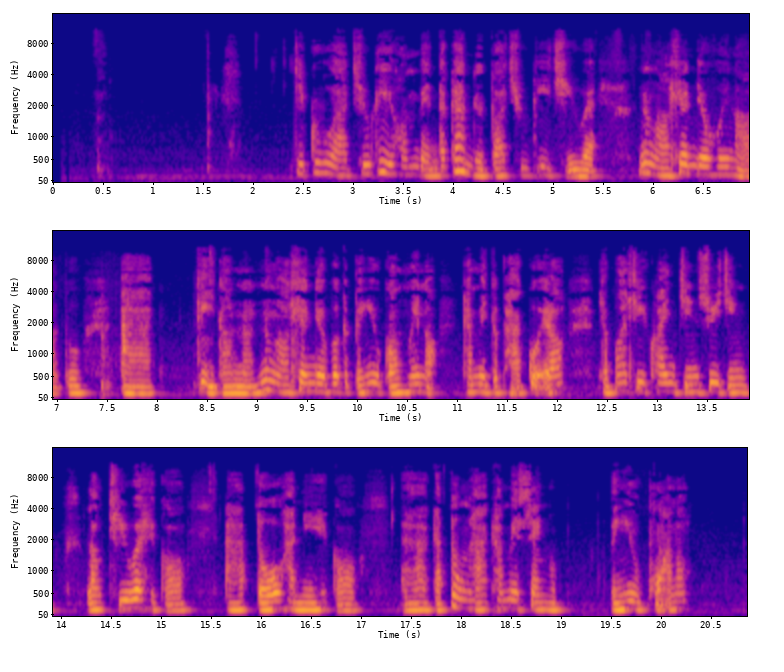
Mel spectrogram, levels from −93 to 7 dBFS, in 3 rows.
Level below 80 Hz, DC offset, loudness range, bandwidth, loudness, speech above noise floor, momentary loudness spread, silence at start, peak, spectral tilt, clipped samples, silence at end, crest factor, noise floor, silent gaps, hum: -68 dBFS; under 0.1%; 6 LU; 10.5 kHz; -23 LUFS; 41 dB; 12 LU; 2.4 s; -6 dBFS; -7 dB/octave; under 0.1%; 0.6 s; 18 dB; -64 dBFS; none; none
